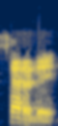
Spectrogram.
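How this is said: The t is a quick, relaxed tongue flap. "তারা flap, মানে একটু রিল্যাক্স আর কি"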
